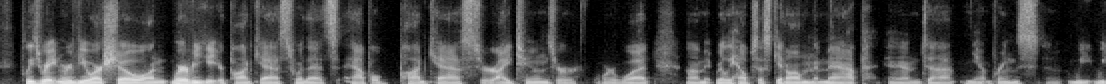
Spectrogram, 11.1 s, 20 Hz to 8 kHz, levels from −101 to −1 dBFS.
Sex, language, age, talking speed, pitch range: male, English, 30-49, 200 wpm, 95-115 Hz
